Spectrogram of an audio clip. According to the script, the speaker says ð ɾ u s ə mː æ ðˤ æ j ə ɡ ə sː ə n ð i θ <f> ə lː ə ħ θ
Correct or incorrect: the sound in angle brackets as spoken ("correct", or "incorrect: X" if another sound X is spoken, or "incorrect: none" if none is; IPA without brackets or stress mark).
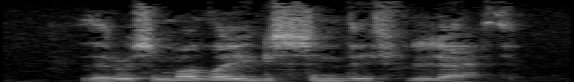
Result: correct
